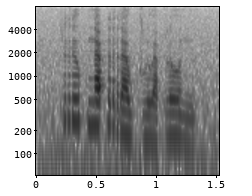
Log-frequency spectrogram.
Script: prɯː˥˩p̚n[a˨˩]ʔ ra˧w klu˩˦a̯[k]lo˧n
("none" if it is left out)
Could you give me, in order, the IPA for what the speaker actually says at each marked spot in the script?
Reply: a˥˩, p

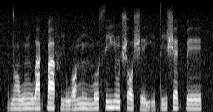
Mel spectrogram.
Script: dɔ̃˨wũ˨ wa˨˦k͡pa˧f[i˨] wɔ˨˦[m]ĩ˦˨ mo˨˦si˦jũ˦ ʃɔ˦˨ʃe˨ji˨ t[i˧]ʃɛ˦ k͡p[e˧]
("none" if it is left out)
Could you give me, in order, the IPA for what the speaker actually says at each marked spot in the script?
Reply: i˨, n, i˨˦, e˦

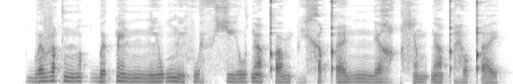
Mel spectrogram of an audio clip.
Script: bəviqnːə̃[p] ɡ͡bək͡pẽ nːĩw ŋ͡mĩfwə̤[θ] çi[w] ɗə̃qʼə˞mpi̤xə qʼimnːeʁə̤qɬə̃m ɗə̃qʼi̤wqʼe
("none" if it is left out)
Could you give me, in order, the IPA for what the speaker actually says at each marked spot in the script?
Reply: q, θ, w

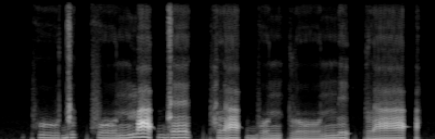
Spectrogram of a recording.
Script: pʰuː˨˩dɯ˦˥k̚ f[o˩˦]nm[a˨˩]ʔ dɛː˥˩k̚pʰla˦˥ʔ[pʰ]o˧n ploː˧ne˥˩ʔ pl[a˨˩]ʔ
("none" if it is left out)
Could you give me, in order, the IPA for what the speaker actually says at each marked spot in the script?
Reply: o˩˦, a˥˩, b, a˦˥

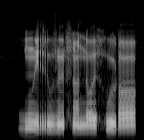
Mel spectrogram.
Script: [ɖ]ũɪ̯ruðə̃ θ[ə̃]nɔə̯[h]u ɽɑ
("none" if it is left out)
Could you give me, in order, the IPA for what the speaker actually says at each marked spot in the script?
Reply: b, ɑ̃, h

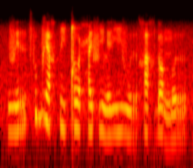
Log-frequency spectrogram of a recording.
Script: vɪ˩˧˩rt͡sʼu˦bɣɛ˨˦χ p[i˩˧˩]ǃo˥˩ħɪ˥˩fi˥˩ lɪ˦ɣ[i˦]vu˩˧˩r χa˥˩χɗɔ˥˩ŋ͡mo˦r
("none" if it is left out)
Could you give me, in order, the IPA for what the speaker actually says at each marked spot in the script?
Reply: i˧˩, i˦

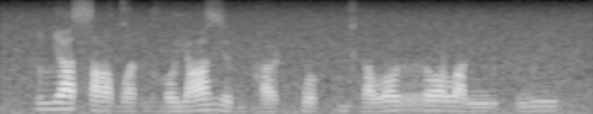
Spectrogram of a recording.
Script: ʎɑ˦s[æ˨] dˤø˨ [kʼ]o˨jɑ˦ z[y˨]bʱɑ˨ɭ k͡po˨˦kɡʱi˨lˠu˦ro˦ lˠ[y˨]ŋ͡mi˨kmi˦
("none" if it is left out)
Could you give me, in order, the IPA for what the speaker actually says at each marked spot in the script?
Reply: æ˨, ɡʱ, y˨, e˨

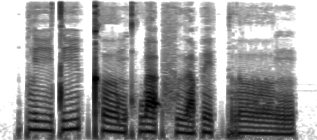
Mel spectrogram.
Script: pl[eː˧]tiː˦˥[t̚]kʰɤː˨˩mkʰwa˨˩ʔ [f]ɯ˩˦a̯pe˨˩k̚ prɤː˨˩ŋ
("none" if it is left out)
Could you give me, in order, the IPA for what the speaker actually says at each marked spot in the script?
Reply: iː˧, p̚, f

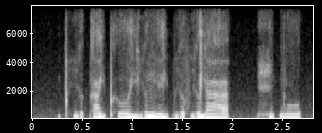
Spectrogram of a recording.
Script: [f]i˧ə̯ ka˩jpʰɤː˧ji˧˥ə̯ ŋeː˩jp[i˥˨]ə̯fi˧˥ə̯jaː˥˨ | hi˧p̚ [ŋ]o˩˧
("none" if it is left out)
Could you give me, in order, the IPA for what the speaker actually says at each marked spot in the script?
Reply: pʰ, i˥˨, ŋ

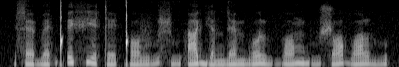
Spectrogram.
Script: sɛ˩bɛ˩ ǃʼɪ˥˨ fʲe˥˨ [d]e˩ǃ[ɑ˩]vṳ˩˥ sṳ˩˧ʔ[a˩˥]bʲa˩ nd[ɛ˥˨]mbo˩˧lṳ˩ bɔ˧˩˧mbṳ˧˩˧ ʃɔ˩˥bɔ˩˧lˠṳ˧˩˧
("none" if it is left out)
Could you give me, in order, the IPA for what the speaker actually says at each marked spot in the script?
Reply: t, ɔ˩, a˩˥, ɛ˩

